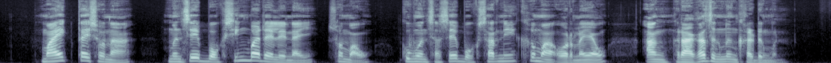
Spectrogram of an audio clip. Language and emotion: Bodo, disgusted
